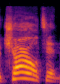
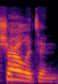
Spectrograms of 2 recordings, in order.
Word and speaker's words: Charlton: charlatan there were the oh charlton not charlatan charlton dc characters that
